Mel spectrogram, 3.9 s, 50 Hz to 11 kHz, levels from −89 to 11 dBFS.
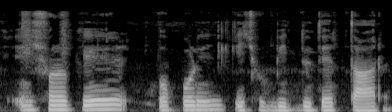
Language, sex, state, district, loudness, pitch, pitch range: Bengali, male, West Bengal, Alipurduar, -18 LUFS, 120 Hz, 115-130 Hz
